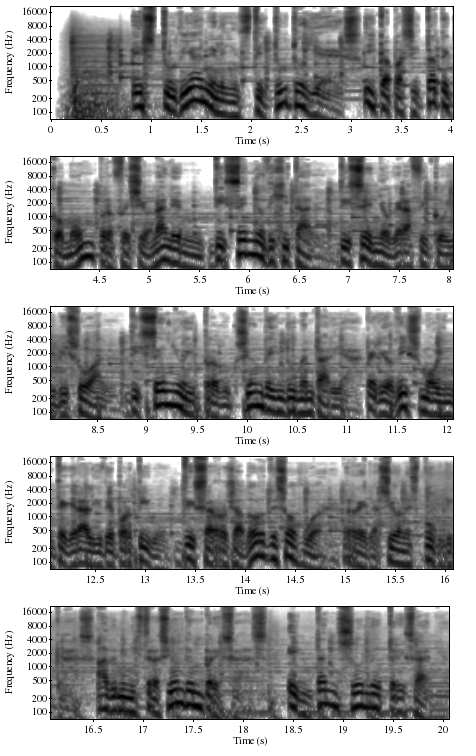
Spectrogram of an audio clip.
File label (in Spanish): Spot Radio; IES Carreras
